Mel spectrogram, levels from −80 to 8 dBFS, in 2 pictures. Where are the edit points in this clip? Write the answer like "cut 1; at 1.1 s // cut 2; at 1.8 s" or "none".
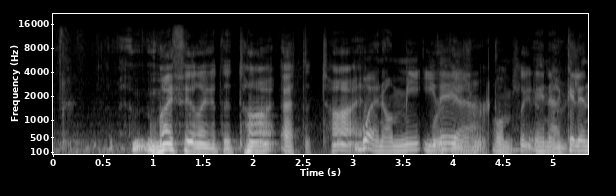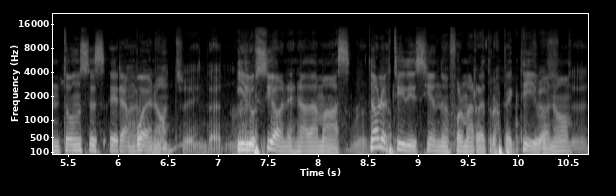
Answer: cut 1; at 4.2 s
